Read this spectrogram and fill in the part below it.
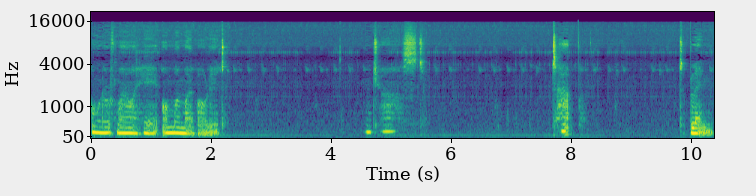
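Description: A makeup brush brushes softly against skin.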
